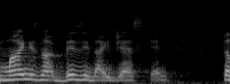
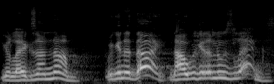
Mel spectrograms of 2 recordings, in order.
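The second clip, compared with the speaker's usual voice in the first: scolding, alarmist, yelling rant; 3 semitones higher than usual. Retelling a woman yelling at the speaker during meditation, retelling her yell. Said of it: "She's yelling at me like".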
